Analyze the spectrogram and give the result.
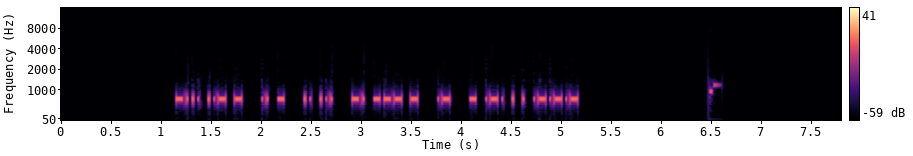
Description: Morse code, heard as a keyed tone, about 41 wpm, 700 Hz. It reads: BUT IT IS NOT A TREE.
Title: Sentences from Top 1000 Words - Review Part 1 - 45wpm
